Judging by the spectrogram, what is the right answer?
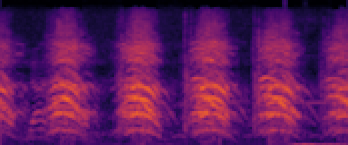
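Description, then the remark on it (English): A crowd at City Hall in San Francisco, California, shouting together in loud, rhythmic bursts about twice a second, a chant-like mix of cheers and jeers with many overlapping voices and no one speaking alone, as people celebrate or protest the state's first legal gay marriages. “There were lots of cheers.”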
